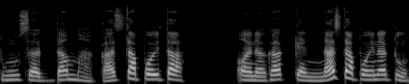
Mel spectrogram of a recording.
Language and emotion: Goan Konkani, sad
